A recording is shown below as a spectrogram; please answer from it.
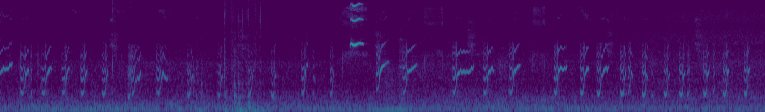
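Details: A female pet guinea pig squeaks repeatedly in short, rising whistles, begging for food.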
